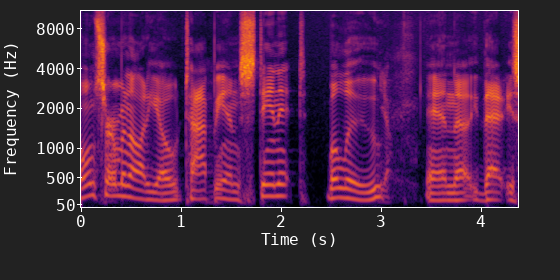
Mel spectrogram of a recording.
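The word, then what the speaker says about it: Stinnett Ballew: is to go on Sermon Audio, type in Stennett Ballou, and that is spelled Stinnett, Stennett Ballou.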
